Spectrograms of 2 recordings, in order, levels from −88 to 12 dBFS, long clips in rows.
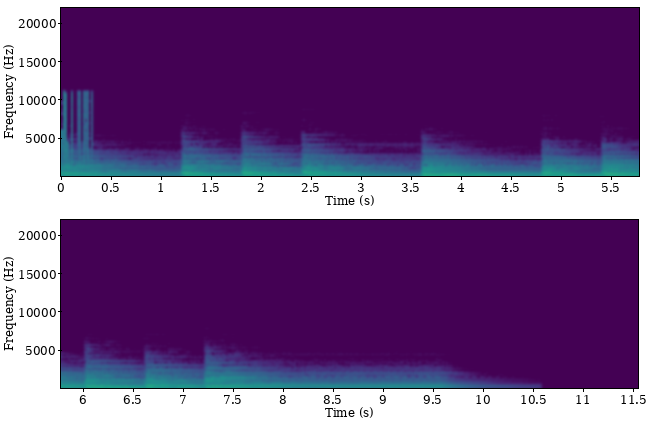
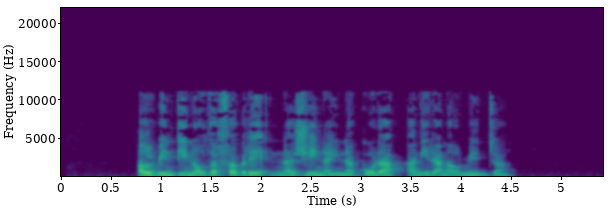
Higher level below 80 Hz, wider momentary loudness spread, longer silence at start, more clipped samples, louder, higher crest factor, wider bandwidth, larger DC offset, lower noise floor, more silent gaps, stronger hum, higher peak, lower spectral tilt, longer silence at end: about the same, -70 dBFS vs -66 dBFS; about the same, 11 LU vs 10 LU; second, 0 s vs 0.75 s; neither; second, -33 LUFS vs -22 LUFS; about the same, 22 dB vs 18 dB; about the same, 11 kHz vs 11.5 kHz; neither; second, -63 dBFS vs -78 dBFS; neither; neither; second, -10 dBFS vs -6 dBFS; first, -6 dB/octave vs -4.5 dB/octave; first, 1.6 s vs 0.95 s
